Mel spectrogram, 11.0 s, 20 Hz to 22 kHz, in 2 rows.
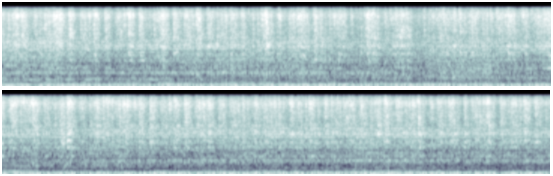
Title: red 82 chevy. rough idle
